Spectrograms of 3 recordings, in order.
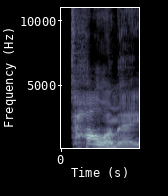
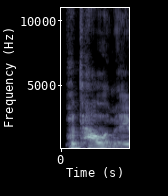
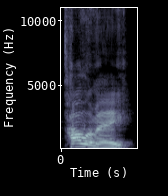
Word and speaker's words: Ptolemy: you think it's like Ptolemy, but it's like pterodactyl. You don't pronounce the P, although some of you were probably like, but I call it pterodactyl. No, Ptolemy gets Egypt.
